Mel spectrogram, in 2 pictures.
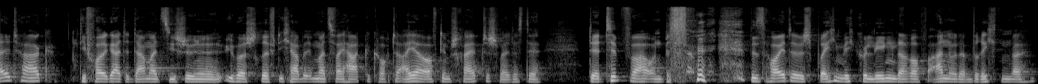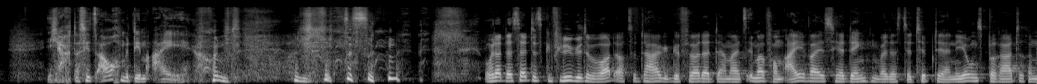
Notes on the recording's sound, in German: Auf dem ZEIT ONLINE Podcast-Festival. Diese Themen vor Livepublikum diskutiert.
